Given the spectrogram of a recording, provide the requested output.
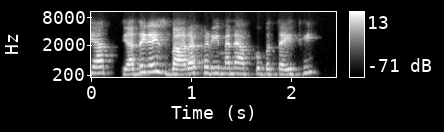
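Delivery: ordinary talk, nothing marked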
